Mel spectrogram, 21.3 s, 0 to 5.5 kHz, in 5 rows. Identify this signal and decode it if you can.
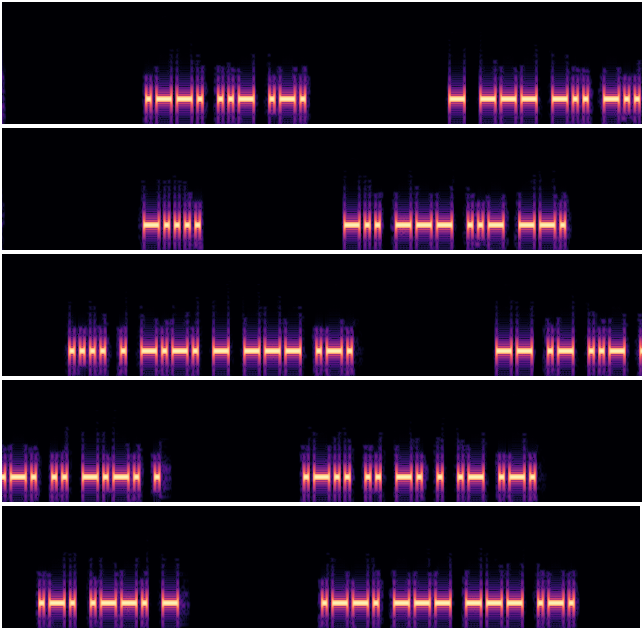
Morse code, heard as a keyed tone, about 34 wpm, 550 Hz. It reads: PUR TODD 6 DOUG HECTOR MAURICE LINEAR RPT POOR
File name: Ultimate Word List / 35WPM Ultimate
